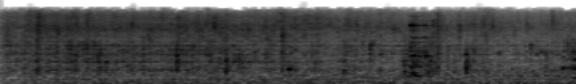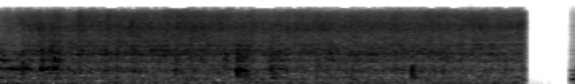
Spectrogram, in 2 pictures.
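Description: Continuous sizzling hiss of chopped onion and curry leaves frying in hot oil, with occasional stirring clinks, close and steady before cutting off abruptly at the end.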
